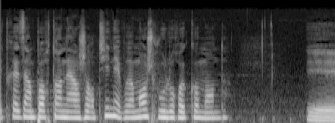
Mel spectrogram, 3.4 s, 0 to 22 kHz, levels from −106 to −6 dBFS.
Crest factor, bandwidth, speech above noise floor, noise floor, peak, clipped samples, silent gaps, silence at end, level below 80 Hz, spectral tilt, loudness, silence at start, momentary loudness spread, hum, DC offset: 14 dB; 13 kHz; 32 dB; -59 dBFS; -14 dBFS; under 0.1%; none; 0 s; -54 dBFS; -7 dB/octave; -28 LUFS; 0 s; 9 LU; none; under 0.1%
